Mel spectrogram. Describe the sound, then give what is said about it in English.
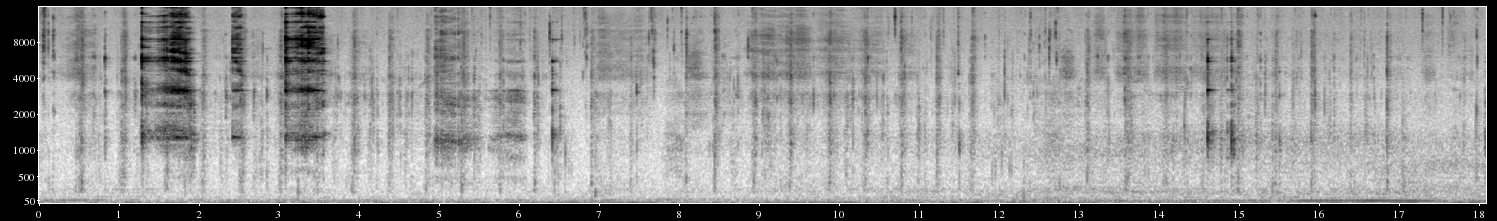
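Crunchy Frosties cereal being eaten: a few sharp, crackly bites early on give way to quieter, softer chewing. The sound is faint throughout. “let me just eat my Frosties now.”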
